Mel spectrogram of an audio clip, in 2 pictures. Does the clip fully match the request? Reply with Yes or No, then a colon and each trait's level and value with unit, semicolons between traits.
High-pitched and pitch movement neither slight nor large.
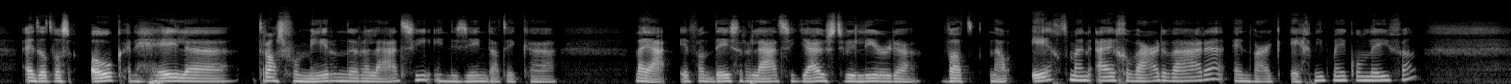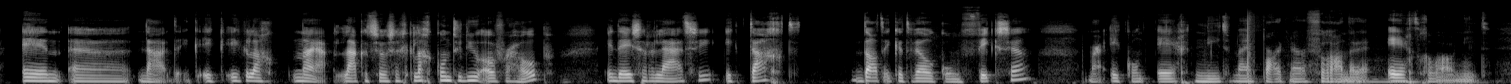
No: medium, 145 Hz; average, 3.1 semitones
